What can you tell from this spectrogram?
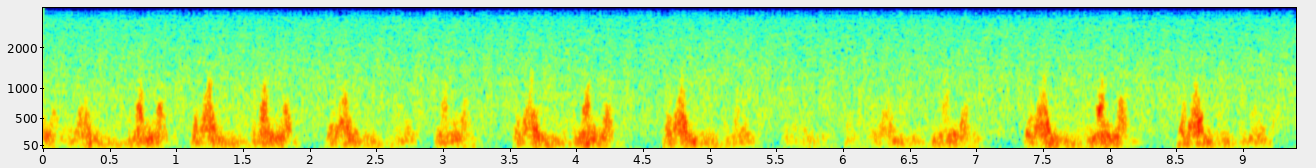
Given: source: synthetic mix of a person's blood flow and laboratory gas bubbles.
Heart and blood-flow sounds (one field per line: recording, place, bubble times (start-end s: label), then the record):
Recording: Doppler ultrasound of blood flow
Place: precordium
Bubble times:
no bubbles
From the record:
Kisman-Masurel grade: 000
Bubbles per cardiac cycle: 0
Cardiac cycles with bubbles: 0%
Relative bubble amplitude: no bubbles discernible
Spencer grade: 0 (complete lack of bubble signals)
